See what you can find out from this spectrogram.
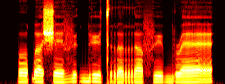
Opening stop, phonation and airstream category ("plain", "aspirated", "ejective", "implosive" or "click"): implosive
